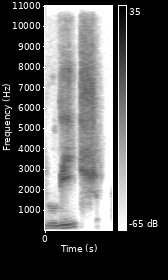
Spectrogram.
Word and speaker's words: Leitch: It's a movie directed by David Leitch. I hope I didn't butcher that. – Oh, yeah. You pronounced it right.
